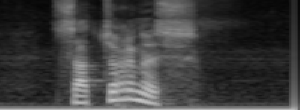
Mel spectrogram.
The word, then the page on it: Saturnus: Dutch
